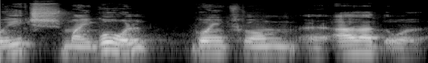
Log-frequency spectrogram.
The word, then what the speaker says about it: Arad: in trying to reach my goal, going from Arad, or Arad as you pronounce it, to Bucharest.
